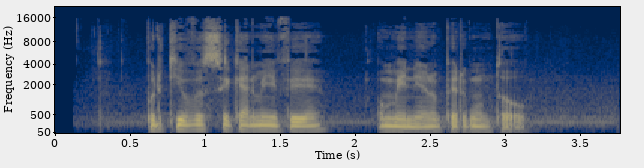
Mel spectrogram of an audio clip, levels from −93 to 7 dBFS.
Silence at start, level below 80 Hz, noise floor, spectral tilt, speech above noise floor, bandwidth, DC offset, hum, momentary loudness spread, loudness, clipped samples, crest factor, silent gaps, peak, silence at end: 0.6 s; -70 dBFS; -54 dBFS; -4.5 dB/octave; 28 dB; 16.5 kHz; under 0.1%; none; 11 LU; -27 LUFS; under 0.1%; 18 dB; none; -10 dBFS; 0.6 s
